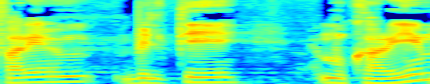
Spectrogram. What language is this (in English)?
Hebrew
